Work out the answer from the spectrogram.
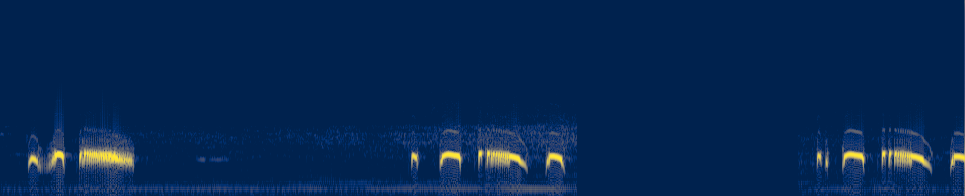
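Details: Spotted dove calling to draw in wild birds, three coo phrases with short pauses; each has quick opening notes, a drawn-out rolling coo and falling end notes, with a low hum under the first two phrases.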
